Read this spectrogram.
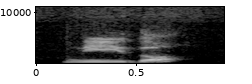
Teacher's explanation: Si digo nido, nido, ya es alveolar, porque la lengua por la I va más arribita cuando digo nido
